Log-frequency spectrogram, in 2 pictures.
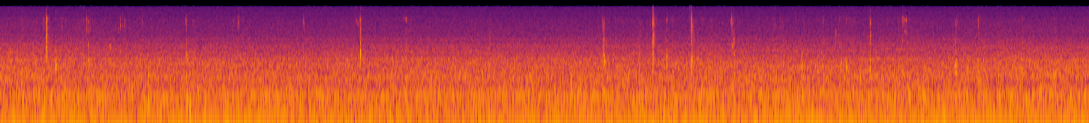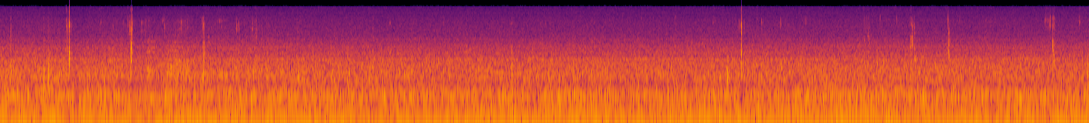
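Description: Close-up chewing and biting of mango slices, with scattered sharp crunchy clicks from the mouth, over a steady low hum.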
